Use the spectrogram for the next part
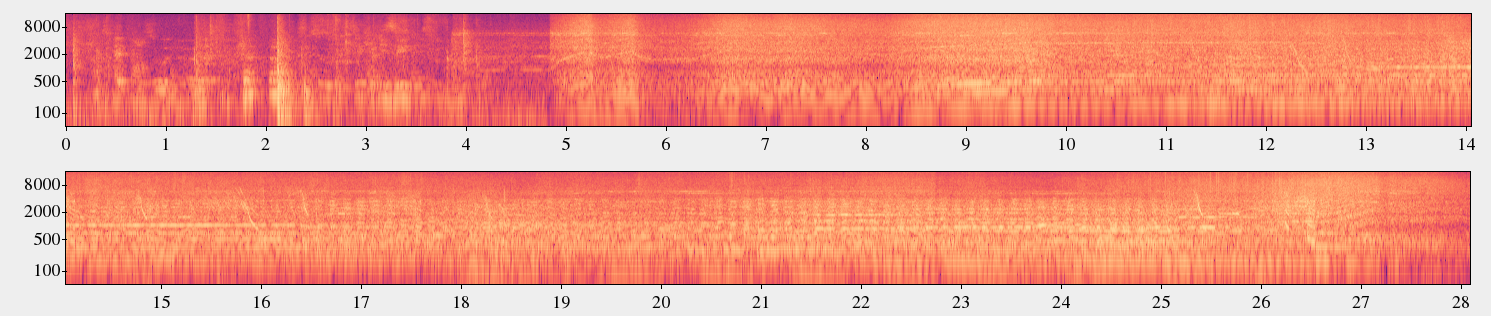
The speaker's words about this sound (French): Donc la caméra reste toujours stable. C'est un drone qui est utilisé plutôt par le grand public pour de la prise de vue.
